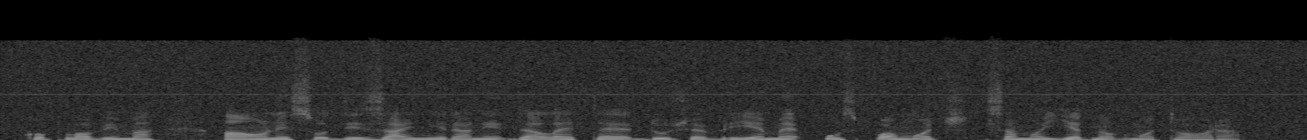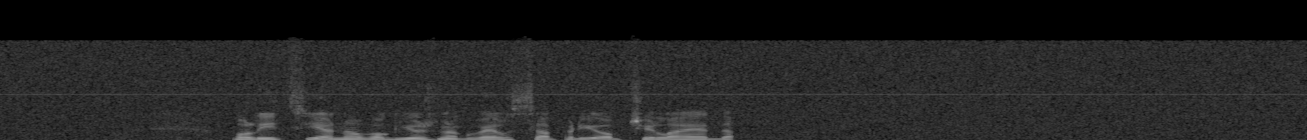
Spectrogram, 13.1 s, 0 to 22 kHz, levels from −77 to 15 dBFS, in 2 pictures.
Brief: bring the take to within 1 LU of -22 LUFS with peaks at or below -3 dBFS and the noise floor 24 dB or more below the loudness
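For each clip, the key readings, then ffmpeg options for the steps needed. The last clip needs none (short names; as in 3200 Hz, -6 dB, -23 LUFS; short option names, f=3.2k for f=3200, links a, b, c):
steady tone 7200 Hz; tone level -56 dBFS; noise floor -46 dBFS; noise floor target -56 dBFS; loudness -31.5 LUFS; peak -15.0 dBFS; loudness target -22.0 LUFS
-> -af "bandreject=f=7.2k:w=30"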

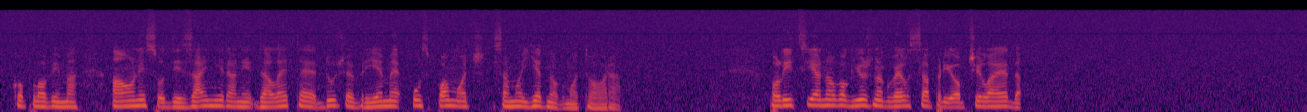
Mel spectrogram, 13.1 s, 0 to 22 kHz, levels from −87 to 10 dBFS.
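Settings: steady tone none; noise floor -46 dBFS; noise floor target -56 dBFS
-> -af "afftdn=nr=10:nf=-46"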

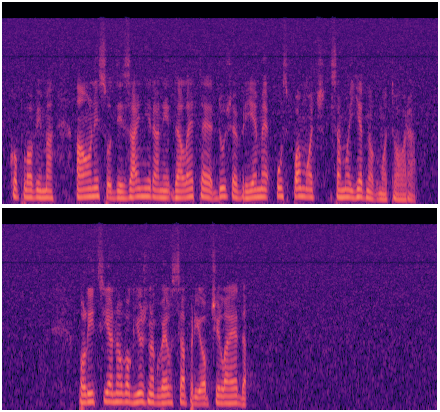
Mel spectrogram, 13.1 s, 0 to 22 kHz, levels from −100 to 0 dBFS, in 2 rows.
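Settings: noise floor -54 dBFS; noise floor target -56 dBFS
-> -af "afftdn=nr=6:nf=-54"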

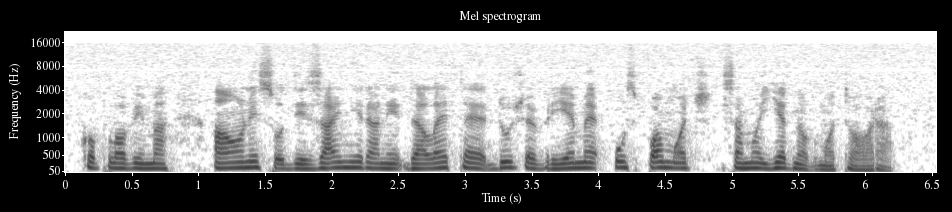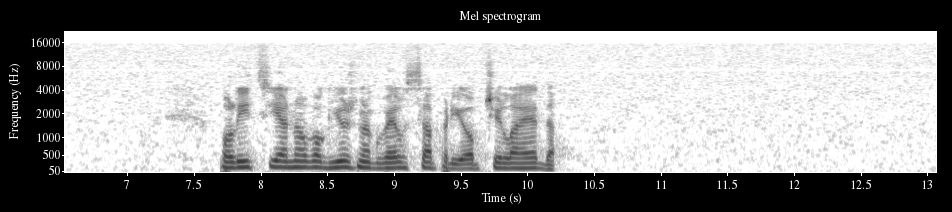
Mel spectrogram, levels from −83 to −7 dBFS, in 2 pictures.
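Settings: noise floor -58 dBFS; loudness -31.5 LUFS; peak -15.5 dBFS; loudness target -22.0 LUFS
-> -af "volume=9.5dB"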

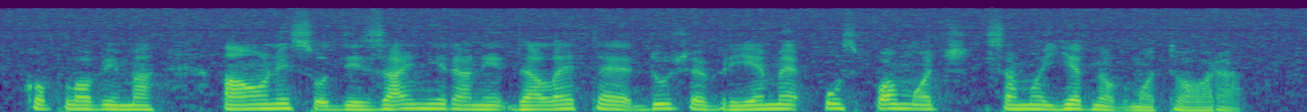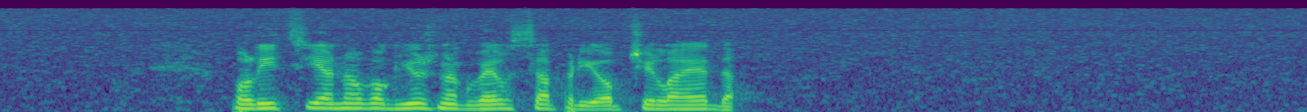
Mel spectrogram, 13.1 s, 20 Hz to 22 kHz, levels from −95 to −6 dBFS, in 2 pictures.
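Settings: loudness -22.0 LUFS; peak -6.0 dBFS; noise floor -49 dBFS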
